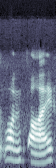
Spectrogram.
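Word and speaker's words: fifteen: Because if you have 15 and 50, 50 is 50, and the emphasis comes on the first syllable. 15 is 15, and the emphasis comes on the second syllable.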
